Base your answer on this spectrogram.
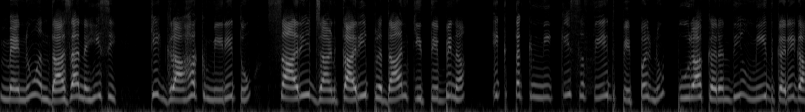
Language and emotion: Punjabi, surprised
